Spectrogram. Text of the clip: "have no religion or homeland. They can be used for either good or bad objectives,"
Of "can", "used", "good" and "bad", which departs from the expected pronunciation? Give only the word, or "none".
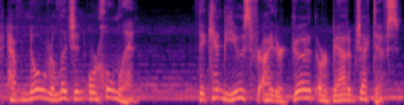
none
